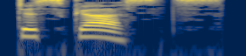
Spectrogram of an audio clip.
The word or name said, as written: disgusts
